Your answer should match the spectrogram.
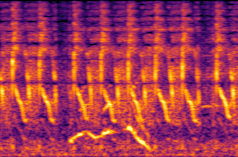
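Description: Male superb lyrebird in full display, pouring out a rapid run of mimicked, alarm-like notes. Each note sweeps sharply downward, about five a second, with a lower gliding note near the middle.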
